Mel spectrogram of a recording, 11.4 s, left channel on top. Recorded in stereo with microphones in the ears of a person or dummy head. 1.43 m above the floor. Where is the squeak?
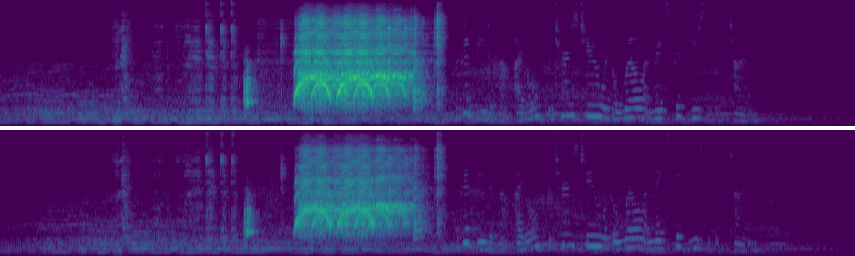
55° left (ahead or behind), 3.5 m.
